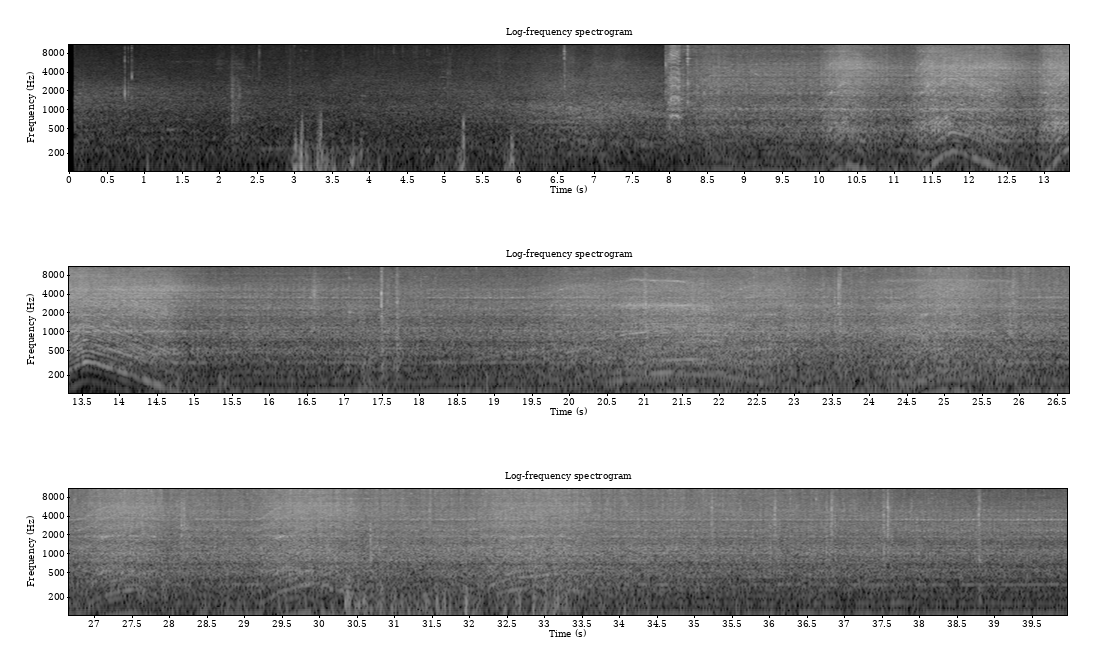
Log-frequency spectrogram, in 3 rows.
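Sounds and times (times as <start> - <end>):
motorcycle engine starting: 7.9 - 39.9
motorcycle engine idling: 14.9 - 20.9, 21.9 - 32.3, 33.1 - 39.9.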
